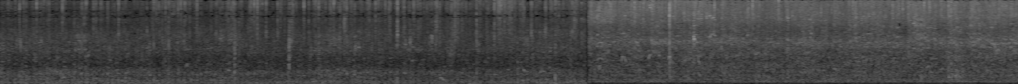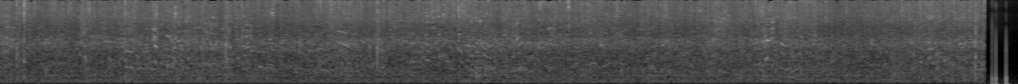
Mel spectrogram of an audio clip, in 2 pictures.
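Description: Steady hubbub of many voices in a large hall, played back sped up. The background changes abruptly about nine seconds in.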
